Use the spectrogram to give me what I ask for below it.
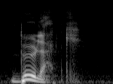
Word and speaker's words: Beullac: Beaulac. J'ai bien prononcé ça? – C'est très bien prononcé.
